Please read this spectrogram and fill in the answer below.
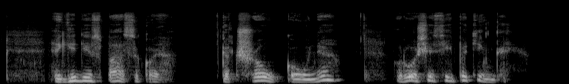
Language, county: Lithuanian, Alytus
